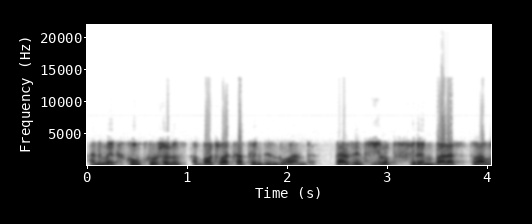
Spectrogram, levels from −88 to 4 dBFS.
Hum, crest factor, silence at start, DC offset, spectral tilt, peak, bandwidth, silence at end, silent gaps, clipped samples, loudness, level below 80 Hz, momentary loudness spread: none; 14 dB; 0 s; under 0.1%; -4.5 dB/octave; 0 dBFS; 8.8 kHz; 0 s; none; under 0.1%; -14 LUFS; -64 dBFS; 6 LU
